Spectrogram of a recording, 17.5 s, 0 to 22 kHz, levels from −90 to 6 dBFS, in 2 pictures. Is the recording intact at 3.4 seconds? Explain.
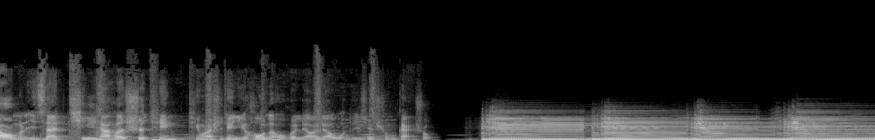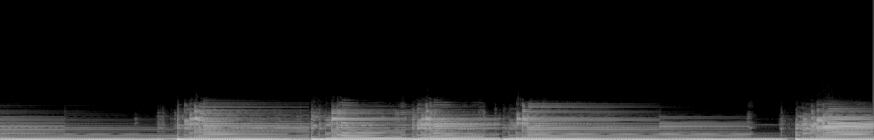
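No. At 3.4 s, as throughout the clip, the sound is dull and carries a gurgling, granular distortion, likely from MP2 compression at a low bitrate, consistent with about 80 kbps. Too few bits forces upper sub-bands off and coarsely quantises the rest.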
